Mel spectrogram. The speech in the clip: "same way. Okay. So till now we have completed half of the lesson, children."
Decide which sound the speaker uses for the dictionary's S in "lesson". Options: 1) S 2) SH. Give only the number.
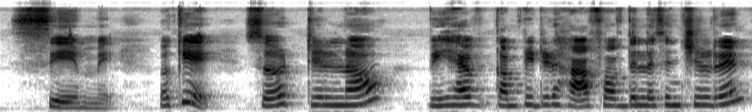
1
